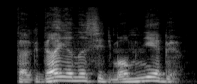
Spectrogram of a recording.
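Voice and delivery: plain reading voice

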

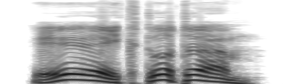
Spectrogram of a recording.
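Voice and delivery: shouted out loud. A lieutenant bends and calls into the sand toward voices below, shouted. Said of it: "крикнул прямо в песок".

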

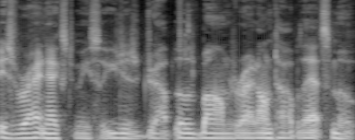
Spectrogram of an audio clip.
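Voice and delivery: ominous whisper. Retelling a scene, the speaker quotes a trapped man's radio call in a dark whisper. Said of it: "in a dark whisper".

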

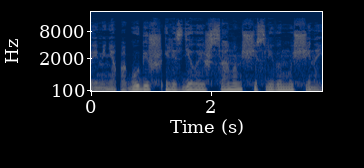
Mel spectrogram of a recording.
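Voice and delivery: ordinary talk

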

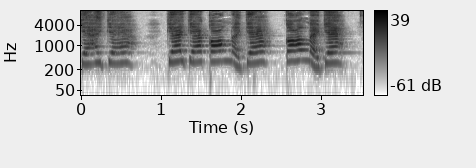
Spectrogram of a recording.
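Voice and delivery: possessed, eerie voice.

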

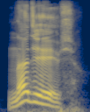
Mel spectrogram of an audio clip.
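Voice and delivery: spirited cheeky tone. Answering a rival's pointedly friendly farewell, perky and cheeky. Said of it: "задорно ответил Вигмар".

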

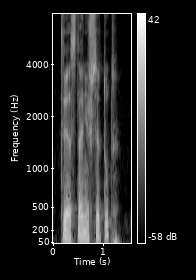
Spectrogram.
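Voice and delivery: usual speaking voice

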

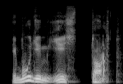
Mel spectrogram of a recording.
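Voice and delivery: ordinary delivery

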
